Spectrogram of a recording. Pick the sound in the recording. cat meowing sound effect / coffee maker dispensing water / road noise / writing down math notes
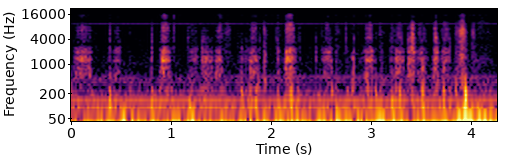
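writing down math notes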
